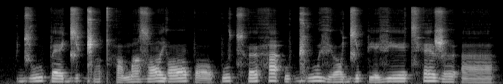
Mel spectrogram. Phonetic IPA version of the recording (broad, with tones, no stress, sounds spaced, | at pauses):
d͡ʑ uː˧˥ p ɛː˧ d͡ʑ ə˧˥ ɡ͡ǁ ɔ˧ qʰ œ˩ m a˧ zˤ œ˧˥ j ɔː˧˥ p ɔː˩ p u˧˥ t͡sʰ œ˧˥ h a˥ ʔ u˧ ɡ͡ǁ uː˥ vʲ ɔː˩˧ d͡ʑ ə˧˥ pʲ ɛ˩˧ vʲ eː˥ t͡sʰ ɛː˥ ʐ əː˧ ʔ aː˩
